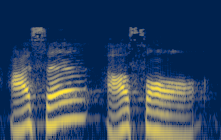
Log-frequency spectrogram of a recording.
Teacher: زمانی که میخواد ا رو بگید انتهای زبان رو به طرف بالا و عقب بکشید، یعنی گلویش بکنید، حلقومیش بکنید صدا رو، ا میشود آ. این همون حالت تفخیمه، عصا عصا.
